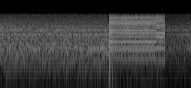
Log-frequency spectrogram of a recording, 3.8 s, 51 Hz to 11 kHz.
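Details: Fractional CO2 laser for skin resurfacing, single-scan (repetition off) demonstration: steady machine hum, then a louder buzzing tone about one second long as the laser fires, then the hum returns.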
